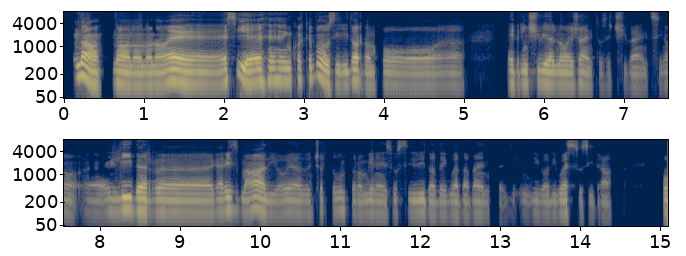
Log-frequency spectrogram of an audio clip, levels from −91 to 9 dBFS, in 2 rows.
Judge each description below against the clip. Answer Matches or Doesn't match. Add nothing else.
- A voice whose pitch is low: Matches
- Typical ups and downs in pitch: Doesn't match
